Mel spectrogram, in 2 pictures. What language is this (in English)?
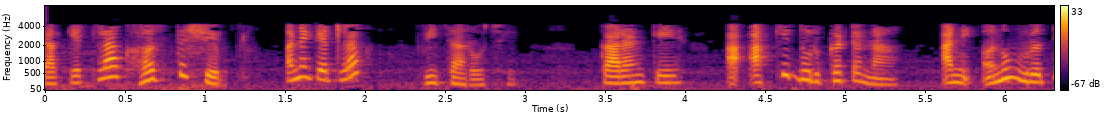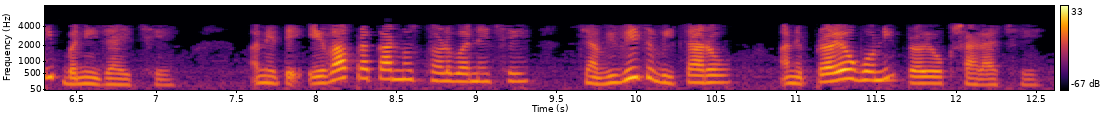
Gujarati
